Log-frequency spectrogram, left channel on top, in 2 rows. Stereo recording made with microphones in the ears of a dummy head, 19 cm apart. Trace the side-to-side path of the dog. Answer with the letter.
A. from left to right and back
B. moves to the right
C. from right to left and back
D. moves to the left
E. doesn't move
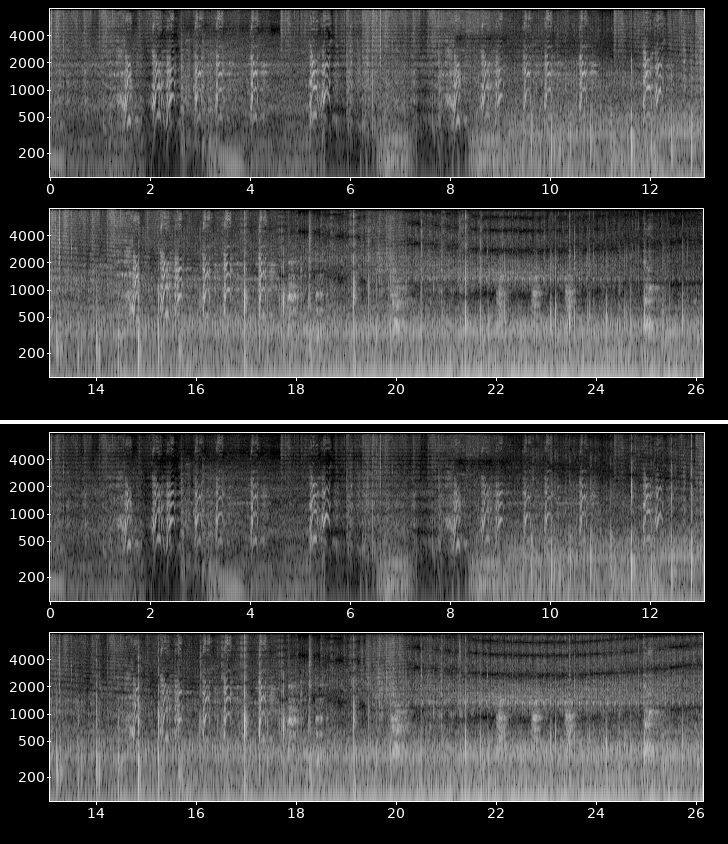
B.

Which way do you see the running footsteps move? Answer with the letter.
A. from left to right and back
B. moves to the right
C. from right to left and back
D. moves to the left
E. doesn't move
D.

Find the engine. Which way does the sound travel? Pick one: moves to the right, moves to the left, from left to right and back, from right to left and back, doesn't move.
moves to the right.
